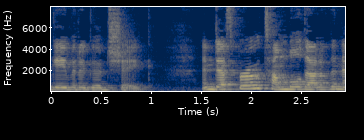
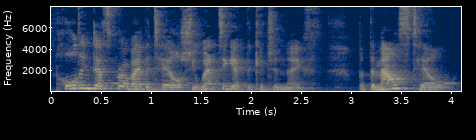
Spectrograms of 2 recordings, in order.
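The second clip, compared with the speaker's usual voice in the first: usual speaking voice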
